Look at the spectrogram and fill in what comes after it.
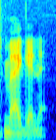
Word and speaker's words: M3GAN: It's M3GAN, and I still call 7 Sesevenin because if you're going to spell your movie S-E-7-E-N, I'm going to pronounce it Sesevenin because I'm an asshole. But yes, it's just called Megan, but the E's a 3. So if you're Googling it, you should spell it Mithrigan, but it's pronounced Megan.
